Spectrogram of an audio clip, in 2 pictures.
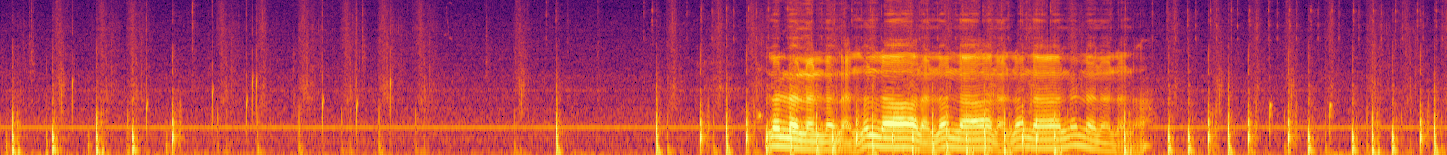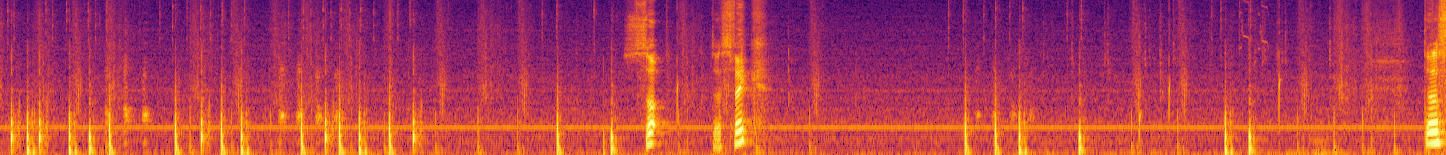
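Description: Stone blocks knock softly as they are placed, one after another in quick succession.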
